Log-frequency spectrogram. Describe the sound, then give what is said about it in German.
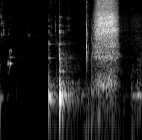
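Two thermos flasks knock together once in a toast, a dull, brief clink, followed by soft handling noises, a short hissing burst and quiet sipping of water. “Wir müssen anstoßen mit unseren äh, Thermoskannen.”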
